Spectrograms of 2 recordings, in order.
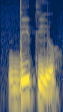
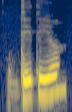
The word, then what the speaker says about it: দ্বিতীয়: নিচে আলোচনা করা হলো শব্দের শুরুতে যুক্ত ব্যঞ্জনে ব ফলা যুক্ত হলে তা সবসময় অনুচ্চারিত থাকে এবং সে বনের উপর অতিরিক্ত যোগ করে যেমন দ্বিতীয় দ্বিতীয় দ্বিতীয়টা উচ্চারণ করতে গেলে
